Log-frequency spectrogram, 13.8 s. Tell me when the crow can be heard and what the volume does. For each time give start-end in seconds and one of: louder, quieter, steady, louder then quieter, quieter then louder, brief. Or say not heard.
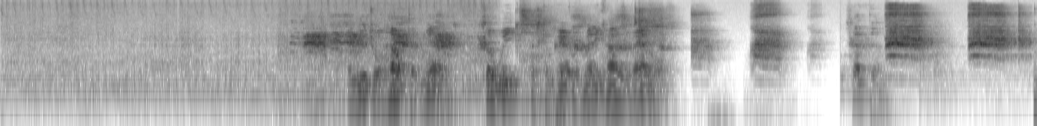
3.7-13.7 quieter then louder.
